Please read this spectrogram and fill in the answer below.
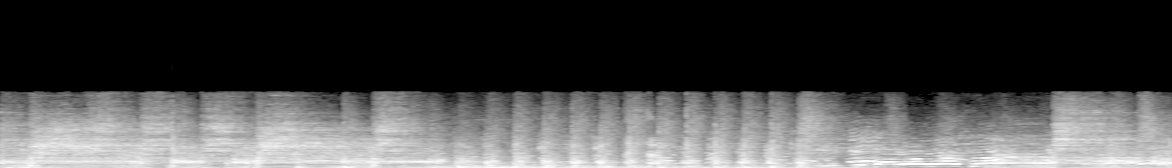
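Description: Live rock band playing loud, with electric guitars and a drum kit; through the middle the drums hit a fast, even run of beats. Near the end a singer's voice comes in with a long, gliding sung line over the band.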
